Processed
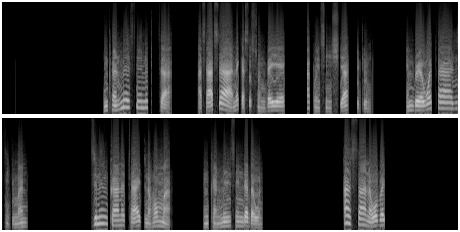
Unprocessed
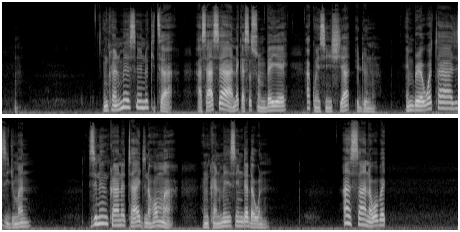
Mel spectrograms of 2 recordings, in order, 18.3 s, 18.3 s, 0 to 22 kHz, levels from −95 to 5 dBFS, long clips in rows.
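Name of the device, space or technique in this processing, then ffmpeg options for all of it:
pocket radio on a weak battery: -af "highpass=250,lowpass=3.1k,aeval=exprs='sgn(val(0))*max(abs(val(0))-0.0141,0)':c=same,equalizer=f=2.4k:t=o:w=0.45:g=4,volume=1dB"

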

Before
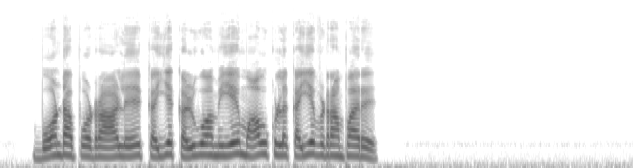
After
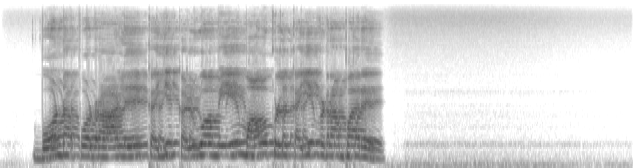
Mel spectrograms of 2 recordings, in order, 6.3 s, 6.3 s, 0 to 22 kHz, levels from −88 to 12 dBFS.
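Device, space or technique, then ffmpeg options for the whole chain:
FM broadcast chain: -filter_complex "[0:a]highpass=41,dynaudnorm=f=200:g=13:m=11dB,acrossover=split=1400|7200[a][b][c];[a]acompressor=threshold=-27dB:ratio=4[d];[b]acompressor=threshold=-28dB:ratio=4[e];[c]acompressor=threshold=-59dB:ratio=4[f];[d][e][f]amix=inputs=3:normalize=0,aemphasis=mode=production:type=50fm,alimiter=limit=-20.5dB:level=0:latency=1:release=269,asoftclip=type=hard:threshold=-22dB,lowpass=f=15k:w=0.5412,lowpass=f=15k:w=1.3066,aemphasis=mode=production:type=50fm,asettb=1/sr,asplit=3[g][h][i];[g]atrim=end=0.934[j];[h]atrim=start=0.93:end=1.49,asetpts=PTS-STARTPTS,afade=t=in:d=0.004:c=qsin,afade=t=out:st=0.556:d=0.004:c=qsin,highpass=99[k];[i]atrim=start=1.486[l];[j][k]acrossfade=d=0.004:c1=hsin:c2=qsin[m];[m][l]acrossfade=d=0.004:c1=qsin:c2=hsin,aecho=1:1:30|75:0.299|0.596,adynamicequalizer=threshold=0.00562:dfrequency=4200:dqfactor=0.7:tfrequency=4200:tqfactor=0.7:attack=5:release=100:ratio=0.375:range=2:mode=cutabove:tftype=highshelf,volume=6.5dB"

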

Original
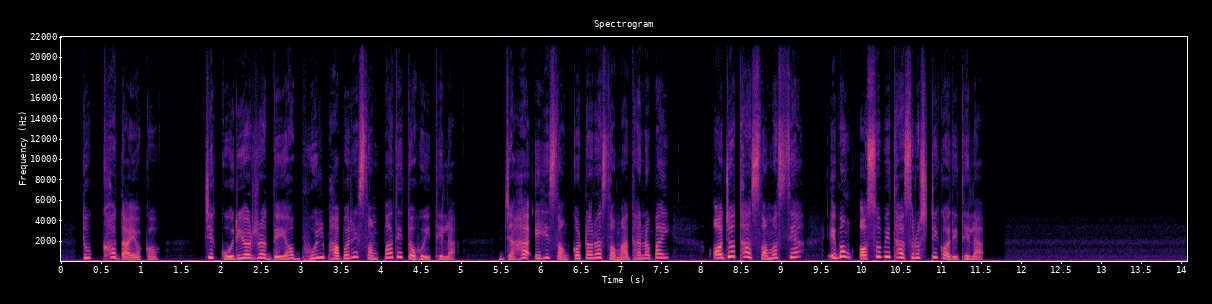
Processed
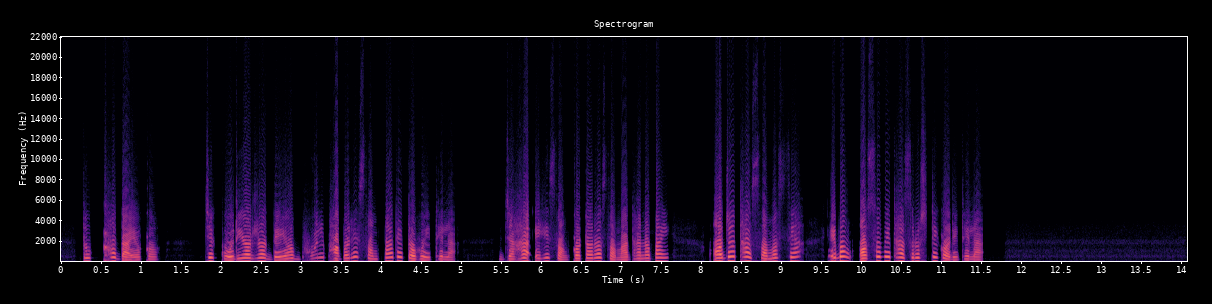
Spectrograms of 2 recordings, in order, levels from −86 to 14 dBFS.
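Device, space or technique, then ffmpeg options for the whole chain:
crystal radio: -filter_complex "[0:a]asettb=1/sr,asplit=3[a][b][c];[a]atrim=end=3.044[d];[b]atrim=start=3.04:end=3.48,asetpts=PTS-STARTPTS,afade=t=in:d=0.004:c=qsin,afade=t=out:st=0.436:d=0.004:c=qsin,highpass=730[e];[c]atrim=start=3.476[f];[d][e]acrossfade=d=0.004:c1=hsin:c2=qsin[g];[g][f]acrossfade=d=0.004:c1=qsin:c2=hsin,highpass=400,lowpass=2.9k,aeval=exprs='if(lt(val(0),0),0.251*val(0),val(0))':c=same,volume=1dB"

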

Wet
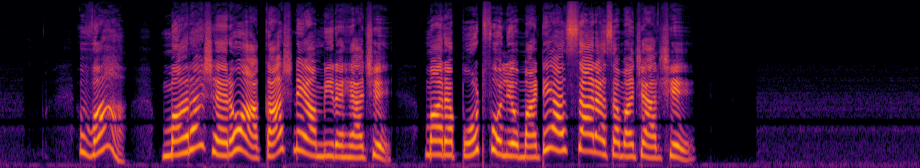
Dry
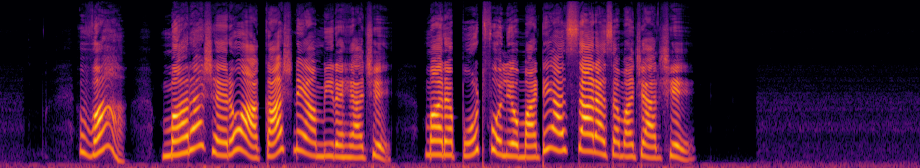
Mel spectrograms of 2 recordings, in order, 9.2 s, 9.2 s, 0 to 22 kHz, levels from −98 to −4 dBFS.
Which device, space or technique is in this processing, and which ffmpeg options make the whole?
PA system with an anti-feedback notch: -af "highpass=f=190:p=1,asuperstop=centerf=1100:order=8:qfactor=4.2,alimiter=limit=-13dB:level=0:latency=1:release=148"

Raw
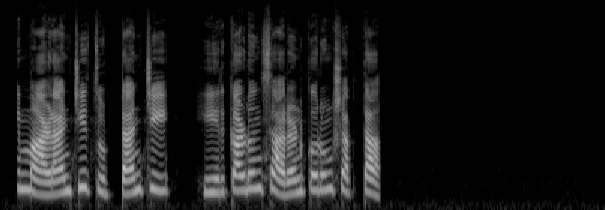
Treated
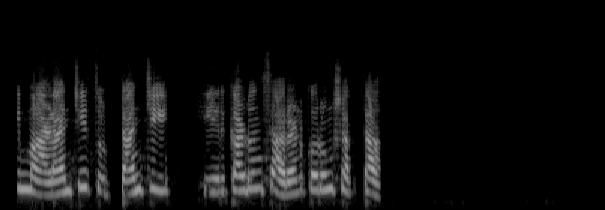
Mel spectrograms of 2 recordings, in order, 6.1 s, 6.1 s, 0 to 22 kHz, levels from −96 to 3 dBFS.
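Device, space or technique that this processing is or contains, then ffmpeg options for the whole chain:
barber-pole flanger into a guitar amplifier: -filter_complex "[0:a]asplit=2[a][b];[b]adelay=3.1,afreqshift=-0.99[c];[a][c]amix=inputs=2:normalize=1,asoftclip=type=tanh:threshold=-21dB,highpass=84,equalizer=f=110:t=q:w=4:g=9,equalizer=f=190:t=q:w=4:g=-7,equalizer=f=390:t=q:w=4:g=5,equalizer=f=1.2k:t=q:w=4:g=-6,equalizer=f=2.5k:t=q:w=4:g=-3,lowpass=f=4.3k:w=0.5412,lowpass=f=4.3k:w=1.3066,volume=-4dB"

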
